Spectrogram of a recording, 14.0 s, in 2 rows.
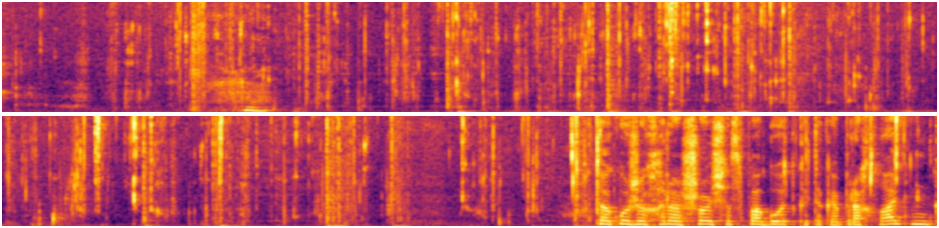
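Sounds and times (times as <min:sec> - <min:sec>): chewing and biting food: 0:00.0 - 0:14.0.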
